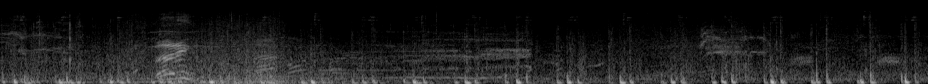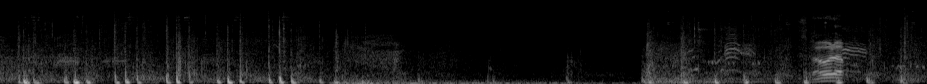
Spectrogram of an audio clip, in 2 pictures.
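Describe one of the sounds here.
A horse's hooves thud steadily on a dirt trail.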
